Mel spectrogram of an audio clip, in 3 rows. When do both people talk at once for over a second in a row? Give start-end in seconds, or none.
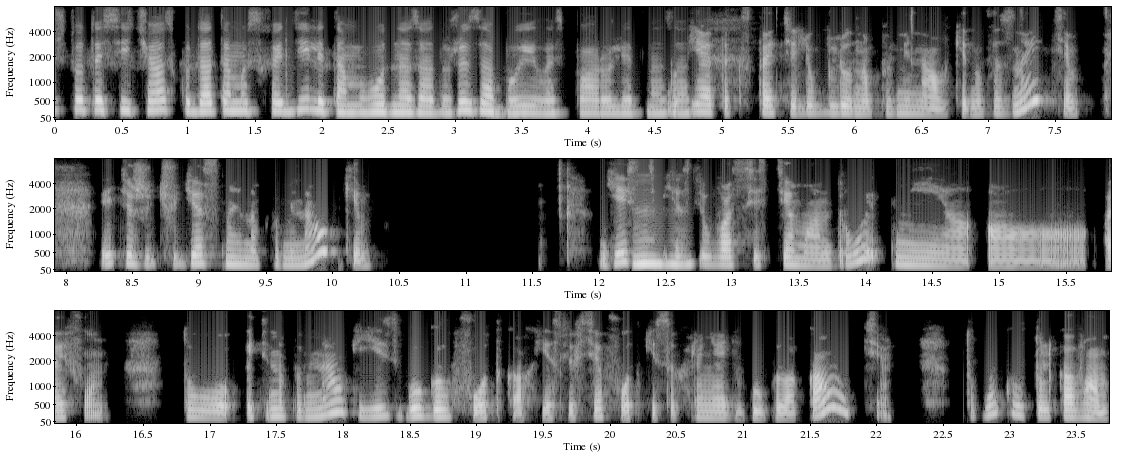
none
